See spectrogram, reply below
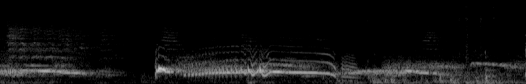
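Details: At the nest, a male Eurasian collared dove courts and calls the female in with long, hollow, moaning notes. A first drawn note fades, and after a brief silence a second, longer one swells and slowly tails off.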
